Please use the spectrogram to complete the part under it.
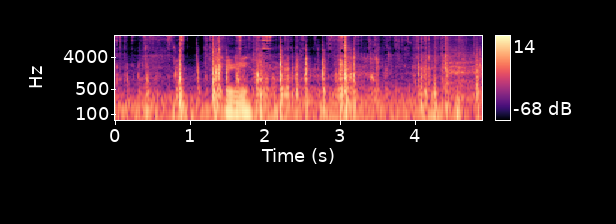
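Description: Car keys jingle and clink in a short burst near the mic, briefly rustling against each other, with someone speaking one word and a vehicle setting around.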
